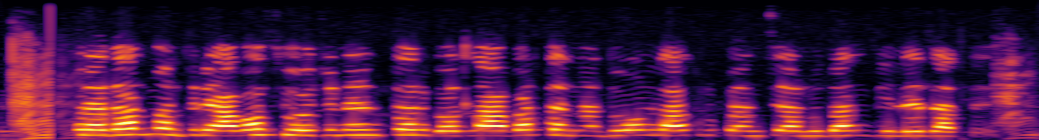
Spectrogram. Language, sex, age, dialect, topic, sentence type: Marathi, female, 18-24, Standard Marathi, banking, statement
